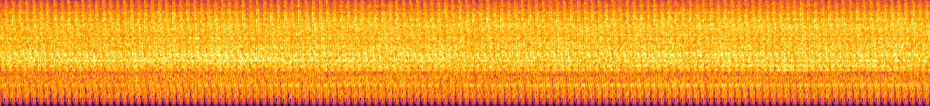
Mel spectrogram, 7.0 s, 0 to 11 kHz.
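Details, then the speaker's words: Snowblower engine (Tecumseh-type), warmed up a minute, high idle set via the T10 Torx screw on the throttle arm: fast, buzzy constant high idle. Screw turned in to check over-rev, then turned well down, and the idle dropped on its own. "okay so what I was doing there was I was turning the screw inward checking for over rev um and then letting it settle back and then I turned it down uh quite a ways like you here and the idle dropped all on its own"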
